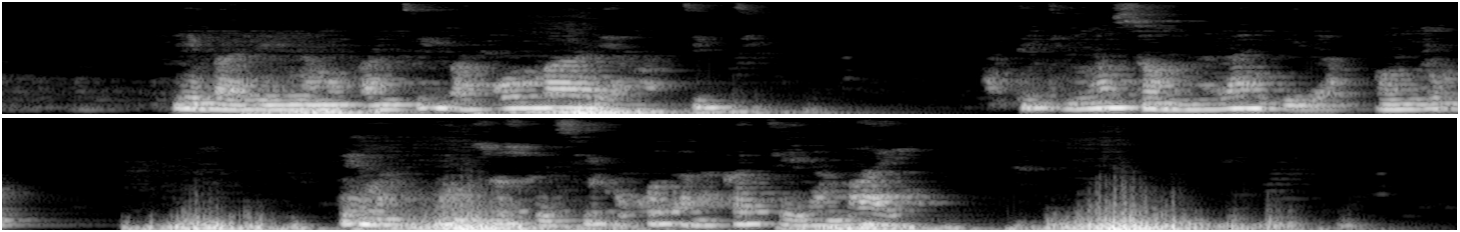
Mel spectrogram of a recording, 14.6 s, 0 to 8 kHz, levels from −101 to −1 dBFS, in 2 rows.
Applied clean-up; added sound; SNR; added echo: classical method WPE with log-MMSE.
